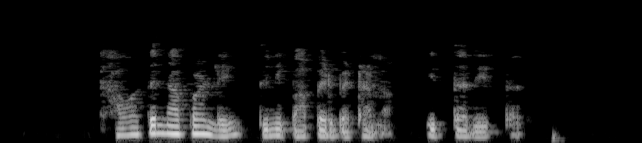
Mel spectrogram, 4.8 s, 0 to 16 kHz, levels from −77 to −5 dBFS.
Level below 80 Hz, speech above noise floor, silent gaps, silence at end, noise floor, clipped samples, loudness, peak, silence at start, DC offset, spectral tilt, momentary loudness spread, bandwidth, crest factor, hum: -60 dBFS; 56 dB; none; 0.65 s; -83 dBFS; under 0.1%; -28 LUFS; -10 dBFS; 0.75 s; under 0.1%; -11 dB/octave; 16 LU; 5.8 kHz; 20 dB; none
